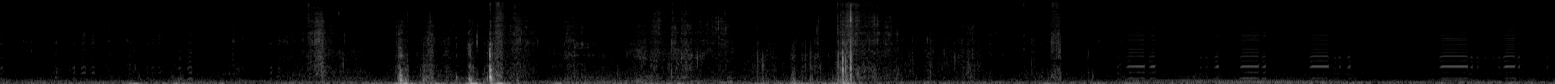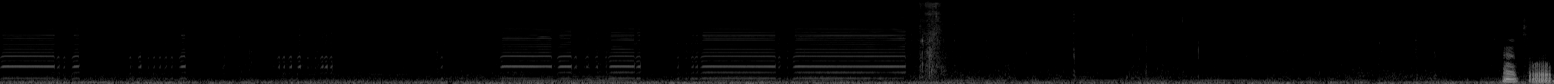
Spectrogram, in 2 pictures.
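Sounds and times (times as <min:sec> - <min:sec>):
metal detector beeps: 0:11.2 - 0:11.6, 0:12.4 - 0:13.6, 0:14.4 - 0:16.4, 0:20.5 - 0:25.0.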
